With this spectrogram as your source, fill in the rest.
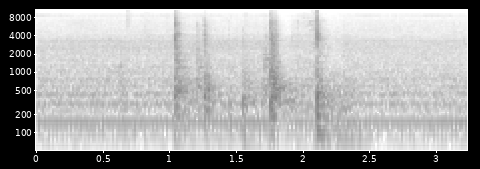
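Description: Metal latches click and clack on an engine cover.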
